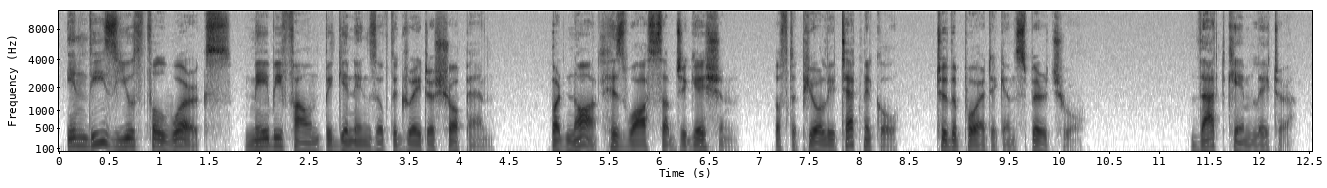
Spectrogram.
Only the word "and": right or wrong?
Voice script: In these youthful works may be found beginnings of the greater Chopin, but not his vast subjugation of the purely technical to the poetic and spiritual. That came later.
right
